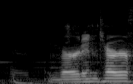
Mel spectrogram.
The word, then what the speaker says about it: Verdanturf: Actually, it's pronounced Verdanturf?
